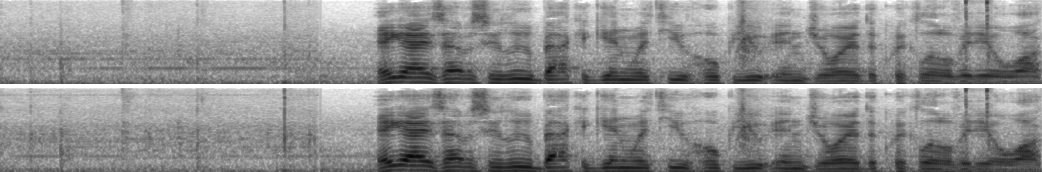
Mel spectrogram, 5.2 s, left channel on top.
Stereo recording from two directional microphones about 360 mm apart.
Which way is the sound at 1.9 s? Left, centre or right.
Centre.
